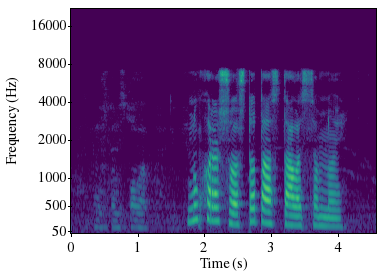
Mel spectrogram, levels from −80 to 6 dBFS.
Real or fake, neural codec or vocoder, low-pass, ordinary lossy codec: real; none; 7.2 kHz; AAC, 48 kbps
